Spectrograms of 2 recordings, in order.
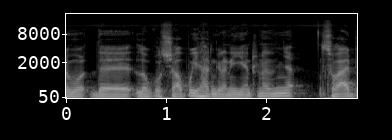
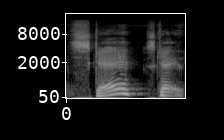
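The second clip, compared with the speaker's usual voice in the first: confused repeat; 6 semitones higher than usual. Retold or imitated. Confused repetition.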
